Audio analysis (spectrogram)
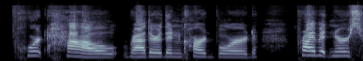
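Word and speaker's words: Porthault: I believe it's pronounced port how rather than cardboard, private nurse rather than shelter, capital P O R T H A U L T.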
